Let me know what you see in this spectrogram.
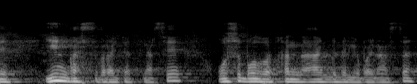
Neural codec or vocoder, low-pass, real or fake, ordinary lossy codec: none; 7.2 kHz; real; AAC, 48 kbps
